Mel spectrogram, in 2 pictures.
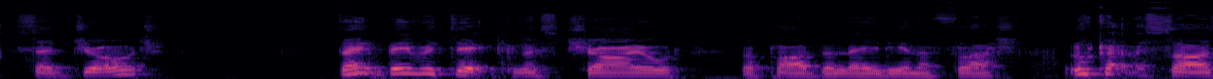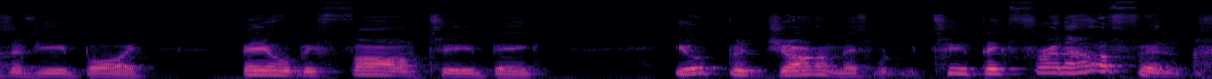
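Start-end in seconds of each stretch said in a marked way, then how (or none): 1.7-3.4 scolding. Acted. Matron dismissing George's offer of pyjamas, scolding. 5.3-12.0 higher-pitched, emphatic jibing matron; mocking matron. Matron making fun of George's size, mocking.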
